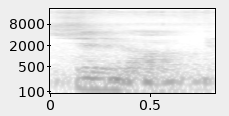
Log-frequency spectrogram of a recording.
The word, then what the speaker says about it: 신라: 자, 그 다음 발음이 어떻게 됩니까? 신라. 그렇죠. 얘는 발음을 하면 라가 되죠.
